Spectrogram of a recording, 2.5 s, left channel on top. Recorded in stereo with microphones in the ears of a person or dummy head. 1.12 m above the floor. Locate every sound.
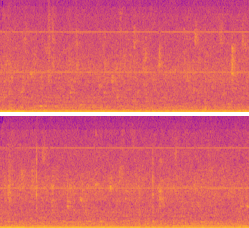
Only background noise.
